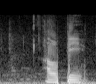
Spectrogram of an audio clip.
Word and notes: alpi: Catalan

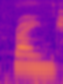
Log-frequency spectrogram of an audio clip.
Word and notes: range: English

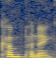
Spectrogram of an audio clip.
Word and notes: company: English

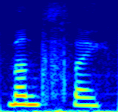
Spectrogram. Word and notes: monthly: English

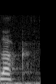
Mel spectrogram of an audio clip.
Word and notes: luck: English

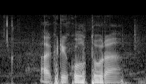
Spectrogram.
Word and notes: agricultura: Catalan

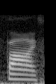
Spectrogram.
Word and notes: five: English

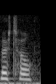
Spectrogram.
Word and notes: little: English

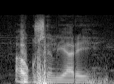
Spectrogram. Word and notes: auxiliari: Catalan

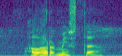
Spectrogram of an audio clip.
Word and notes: alarmista: Catalan

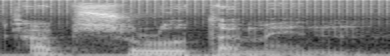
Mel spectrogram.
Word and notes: absolutament: Catalan

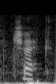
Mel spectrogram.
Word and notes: check: English

